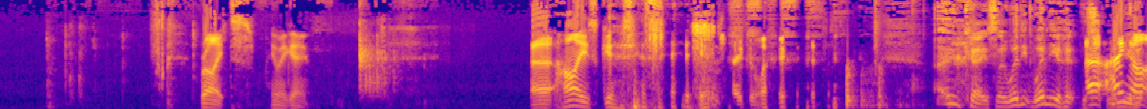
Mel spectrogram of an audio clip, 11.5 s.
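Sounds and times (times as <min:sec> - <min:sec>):
speech: 0:02.0 - 0:03.2, 0:05.3 - 0:11.4
laughter: 0:06.1 - 0:11.4
ten-sided dice rolling on a table: 0:08.4 - 0:09.0.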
